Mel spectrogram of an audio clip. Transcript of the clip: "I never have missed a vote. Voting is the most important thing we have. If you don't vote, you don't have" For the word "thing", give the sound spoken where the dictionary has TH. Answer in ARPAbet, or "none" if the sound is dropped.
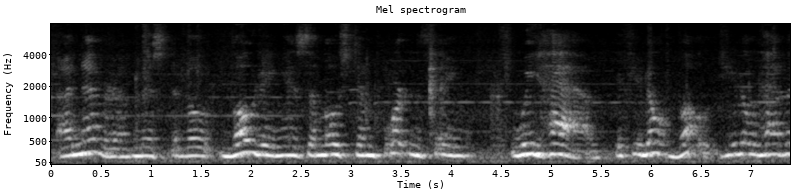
TH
